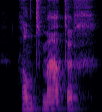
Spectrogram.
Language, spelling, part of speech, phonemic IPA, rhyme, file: Dutch, handmatig, adjective / adverb, /ˌɦɑntˈmaː.təx/, -aːtəx, Nl-handmatig.ogg
- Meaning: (adjective) manual; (adverb) manually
